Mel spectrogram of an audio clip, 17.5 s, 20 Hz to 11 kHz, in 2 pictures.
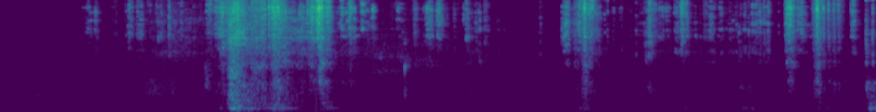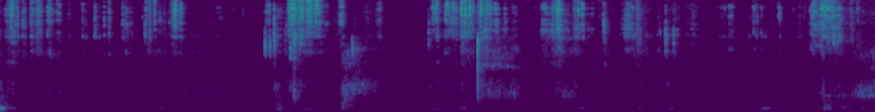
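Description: Plastic 3D-printer filament and its tubing scraping and rustling as the filament is pushed by hand through the extruder into the tube, with a louder scratching stretch about two seconds in and scattered small scrapes and clicks after it.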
